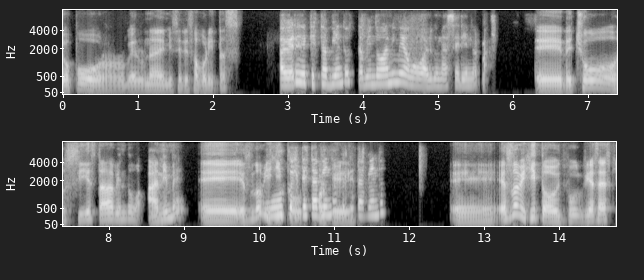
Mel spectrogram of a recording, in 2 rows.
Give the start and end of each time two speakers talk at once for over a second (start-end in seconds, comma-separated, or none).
10.0-11.3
